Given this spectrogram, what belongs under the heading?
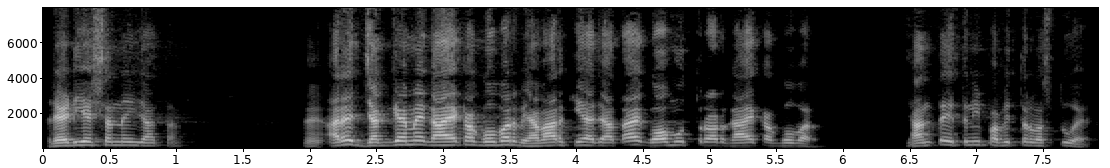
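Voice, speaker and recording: Man, high voice, devotional storytelling sermon, keeps quizzing the listeners. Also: moderate pace. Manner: asks the audience rhetorical questions, acts out characters. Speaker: preacher.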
